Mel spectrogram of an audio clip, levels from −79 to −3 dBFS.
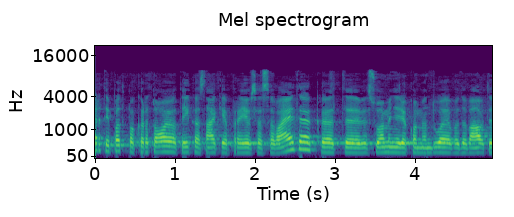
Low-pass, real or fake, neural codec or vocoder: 9.9 kHz; real; none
